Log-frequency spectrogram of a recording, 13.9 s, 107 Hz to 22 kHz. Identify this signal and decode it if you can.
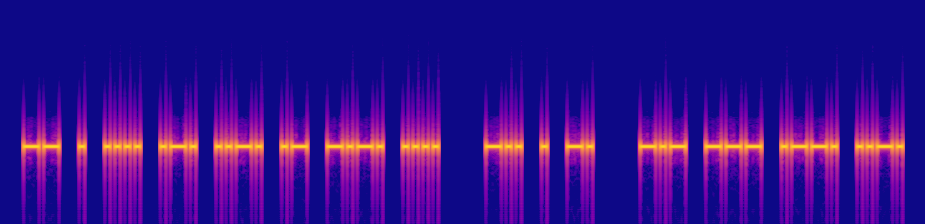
Morse code, heard as a keyed tone, about 16 wpm, spaced as for 14 wpm, 680 Hz. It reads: MEHRFACH DEN KOPF
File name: Morsekurs / Witze / Witz 23. Dezember 2025 70 F80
